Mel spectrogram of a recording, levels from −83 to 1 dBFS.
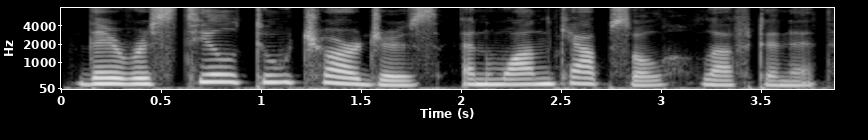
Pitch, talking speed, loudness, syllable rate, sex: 200 Hz, 170 wpm, -17 LUFS, 4.8 syllables/s, female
